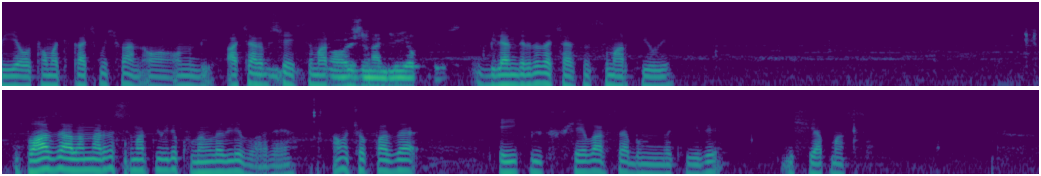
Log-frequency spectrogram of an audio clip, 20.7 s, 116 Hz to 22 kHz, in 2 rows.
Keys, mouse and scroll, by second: 0.3 click, 1.3 shift+middle click, 1.8 click, 2.4 click, 2.7-4.7 shift+middle drag, 4.7 shift+click, 5.1-6.2 middle drag, 6.2 click, 7.0 shift+click, 8.1 a, 8.8 u, 9.8 middle click, 10.7 scroll down 1, 10.9 middle click, 11.9 a, 13.7 scroll down 1, 13.7 middle click, 14.4 /, 15.0 scroll down 1, 15.4 Tab, 15.8 h, 16.7 middle click, 17.1 scroll down 2, 17.3 middle click, 18.0 click, 18.7 KP_Decimal, 19.2 Tab, 19.6-20.7 middle drag.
